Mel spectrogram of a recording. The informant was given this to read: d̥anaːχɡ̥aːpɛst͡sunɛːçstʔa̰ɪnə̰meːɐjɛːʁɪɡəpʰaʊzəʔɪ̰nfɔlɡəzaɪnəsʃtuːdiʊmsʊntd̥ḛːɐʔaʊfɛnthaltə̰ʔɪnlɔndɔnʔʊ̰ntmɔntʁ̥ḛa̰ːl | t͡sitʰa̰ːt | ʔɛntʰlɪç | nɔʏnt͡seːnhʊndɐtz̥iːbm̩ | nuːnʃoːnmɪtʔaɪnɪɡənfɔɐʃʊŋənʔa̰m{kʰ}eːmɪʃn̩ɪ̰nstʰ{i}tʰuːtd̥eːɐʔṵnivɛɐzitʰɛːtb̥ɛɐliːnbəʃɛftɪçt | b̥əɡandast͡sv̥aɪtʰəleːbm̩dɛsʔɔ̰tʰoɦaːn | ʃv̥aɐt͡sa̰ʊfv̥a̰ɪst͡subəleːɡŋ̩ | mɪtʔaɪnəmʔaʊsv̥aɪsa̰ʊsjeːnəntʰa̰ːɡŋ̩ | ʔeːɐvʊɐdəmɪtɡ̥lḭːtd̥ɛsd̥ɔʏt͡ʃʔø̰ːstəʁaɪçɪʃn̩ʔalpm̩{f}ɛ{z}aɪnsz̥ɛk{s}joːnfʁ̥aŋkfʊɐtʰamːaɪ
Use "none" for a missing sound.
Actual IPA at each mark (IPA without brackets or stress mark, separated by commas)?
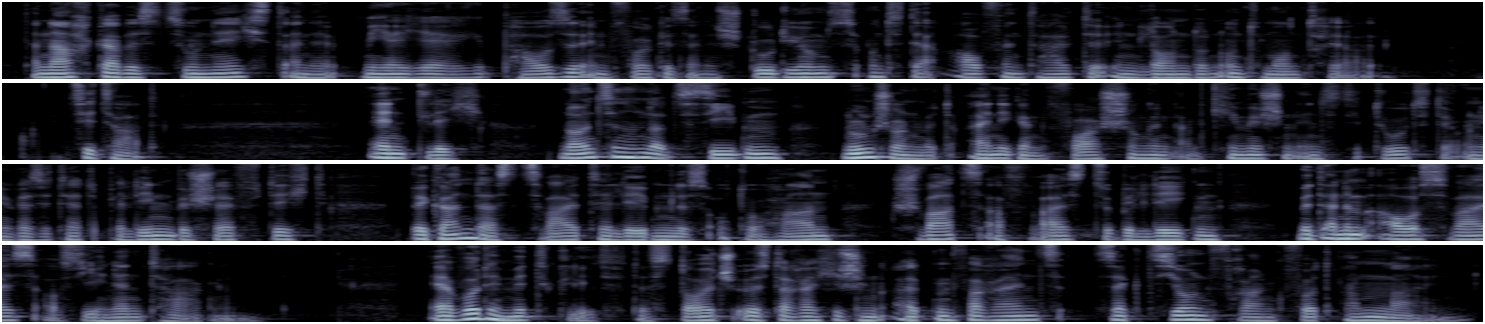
kʰ, i, f, ʁ, t͡s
